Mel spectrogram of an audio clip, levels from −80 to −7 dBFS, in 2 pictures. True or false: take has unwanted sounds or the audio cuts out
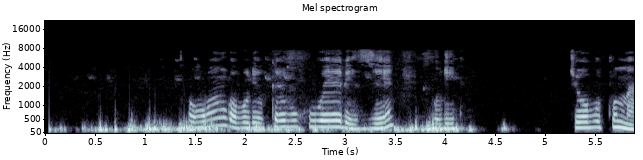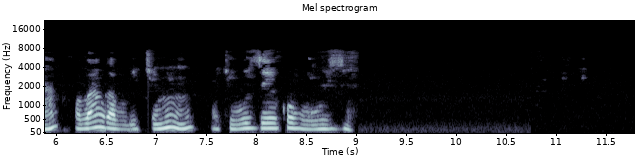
false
